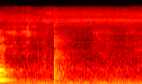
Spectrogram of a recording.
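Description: Electric nail file (e-file) spinning a medium diamond ball bit at high RPM against the cuticle, a faint steady hum, as it exfoliates dry skin in a dry manicure. A short click just under a second in.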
